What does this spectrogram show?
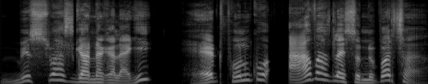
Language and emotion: Nepali, surprised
